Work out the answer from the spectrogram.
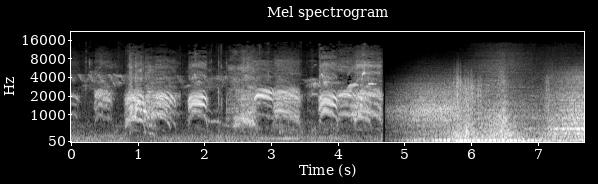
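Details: Wild crows squabbling over food: rasping caws in short clustered bursts for several seconds, then a steady rush of broadband noise takes over.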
